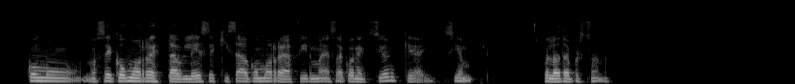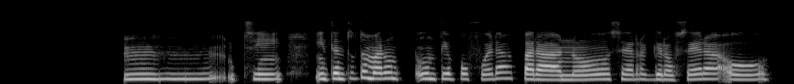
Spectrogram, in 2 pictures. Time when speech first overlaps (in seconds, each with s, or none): none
